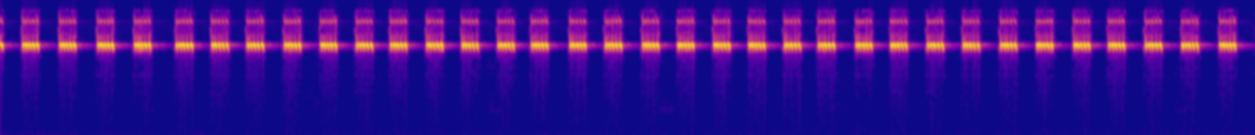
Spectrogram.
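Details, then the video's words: Continuous rhythmic chirping from a male cricket on a summer evening, sharp high pulses repeating about three and a half times a second without pause, nothing else audible. "Cricket Chirping Sound"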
